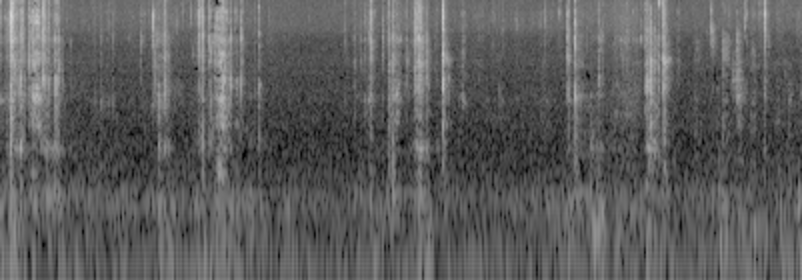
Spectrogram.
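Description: A pink solid bar of dry soap, held in hands with long nails, is carved and scraped with a metal blade. Short, dry, crisp scraping and cutting bursts with bright, hissy edges come in quick irregular clusters separated by quiet pauses. The overall sound is soft and close.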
